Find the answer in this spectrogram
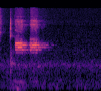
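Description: Two short, high electronic beeps in quick succession, like a notification chime, lasting about half a second, followed by near silence.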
